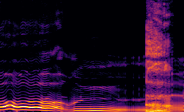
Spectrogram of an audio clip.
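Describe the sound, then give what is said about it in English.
A loud, drawn-out burp: one voiced belch that wavers in pitch and sags lower as it goes, ending in a short, rough, breathy burst. “And the death burp. You ruined my story with the burp.”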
